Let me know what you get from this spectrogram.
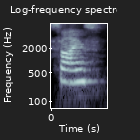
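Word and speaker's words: science: उसके बाद साइंस यहां पर भी ये साइलेंट हो गया।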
